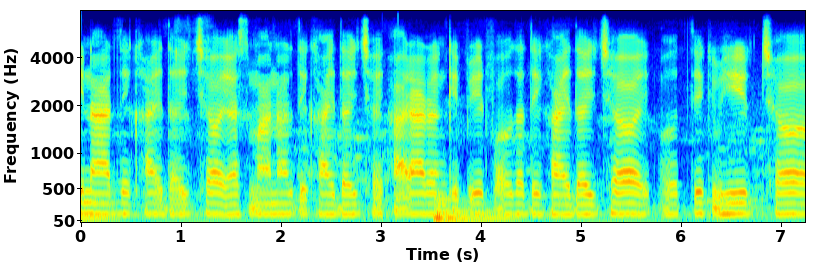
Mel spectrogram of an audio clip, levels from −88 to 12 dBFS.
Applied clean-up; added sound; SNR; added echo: none; Bowed string instrument; 12 dB; none.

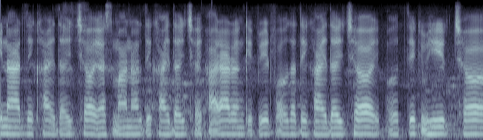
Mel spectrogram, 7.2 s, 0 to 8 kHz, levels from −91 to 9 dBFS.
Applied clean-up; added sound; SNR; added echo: none; none; none; none.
